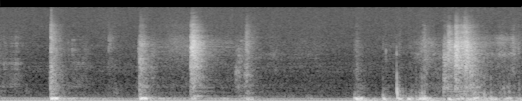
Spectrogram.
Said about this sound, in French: Et... ferme bien la porte à clé.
